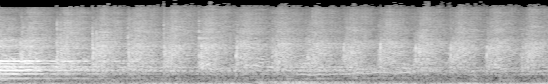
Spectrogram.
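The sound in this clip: A group of people clap their hands in a steady, even rhythm, many claps in a row, with a voice chanting briefly at the start.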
